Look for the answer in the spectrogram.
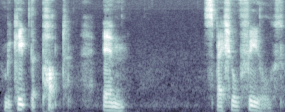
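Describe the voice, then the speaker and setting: A man voicing a cheeky, indignant little male leprechaun shoemaker who scolds loudly. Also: fairly low pitch, drawn-out words, gravelly, slightly rough, full character voice. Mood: gleeful. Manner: scolding, raised and blustery.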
